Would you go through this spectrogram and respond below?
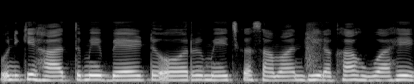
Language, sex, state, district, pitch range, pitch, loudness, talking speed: Hindi, female, Chandigarh, Chandigarh, 195-210 Hz, 200 Hz, -12 LUFS, 175 wpm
